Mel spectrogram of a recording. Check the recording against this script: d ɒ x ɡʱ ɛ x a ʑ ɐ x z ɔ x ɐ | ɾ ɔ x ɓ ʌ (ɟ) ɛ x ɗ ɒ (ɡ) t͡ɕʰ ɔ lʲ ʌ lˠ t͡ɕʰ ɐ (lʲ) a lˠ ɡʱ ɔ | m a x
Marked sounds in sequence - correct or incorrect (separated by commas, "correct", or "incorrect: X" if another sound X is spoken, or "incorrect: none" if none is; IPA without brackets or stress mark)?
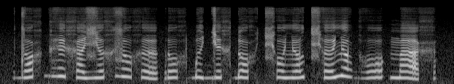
correct, incorrect: x, correct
